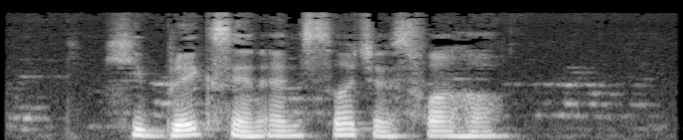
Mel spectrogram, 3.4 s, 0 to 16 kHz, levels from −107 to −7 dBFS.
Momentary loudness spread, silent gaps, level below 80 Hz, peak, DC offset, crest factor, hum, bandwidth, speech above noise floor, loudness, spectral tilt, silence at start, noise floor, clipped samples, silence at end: 10 LU; none; -54 dBFS; 0 dBFS; under 0.1%; 20 dB; none; 11.5 kHz; 33 dB; -19 LUFS; -5.5 dB/octave; 0.15 s; -51 dBFS; under 0.1%; 0.55 s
